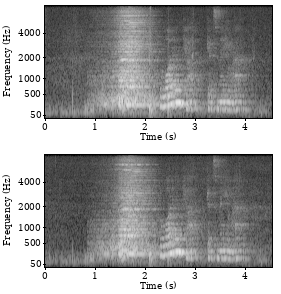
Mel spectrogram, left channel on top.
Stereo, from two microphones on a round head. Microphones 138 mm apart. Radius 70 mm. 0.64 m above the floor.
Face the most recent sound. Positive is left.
turn(degrees=-30)  # may be behind; listen again after turning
